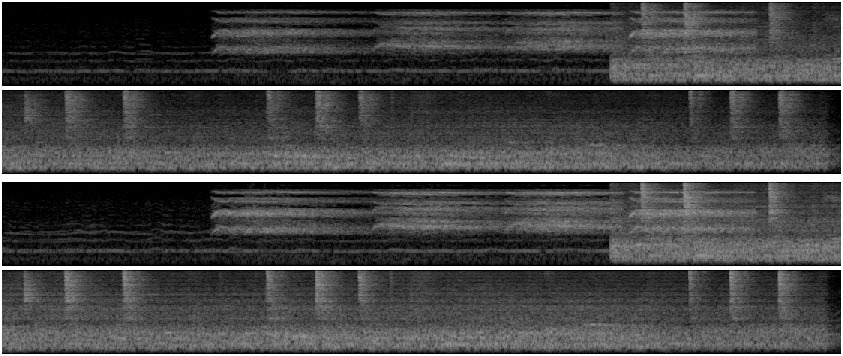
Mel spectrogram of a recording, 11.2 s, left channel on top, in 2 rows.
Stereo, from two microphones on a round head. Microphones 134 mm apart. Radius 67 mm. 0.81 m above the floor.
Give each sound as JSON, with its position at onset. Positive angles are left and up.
{"t": 1.4, "sound": "a scream", "side_deg": -65, "distance_m": 4.5}
{"t": 4.0, "sound": "knocking", "side_deg": -65, "distance_m": 3.0}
